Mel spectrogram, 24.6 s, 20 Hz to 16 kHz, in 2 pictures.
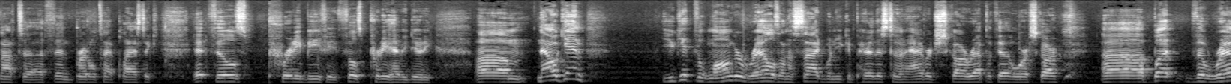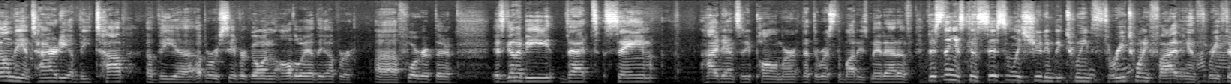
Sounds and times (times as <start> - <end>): Speech: 0.0 - 5.9, 6.6 - 24.6.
